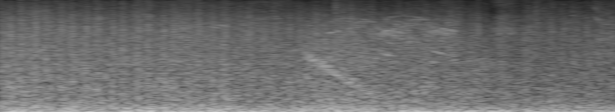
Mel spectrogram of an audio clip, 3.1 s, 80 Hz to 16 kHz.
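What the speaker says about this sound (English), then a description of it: "Assault Cannon Barrage." A dense, continuous roar of heavy assault cannon barrage from Warhammer 40,000: Dawn of War 2 battle, loud and steady, with rumbling impacts blending into a sustained wall of fire throughout.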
